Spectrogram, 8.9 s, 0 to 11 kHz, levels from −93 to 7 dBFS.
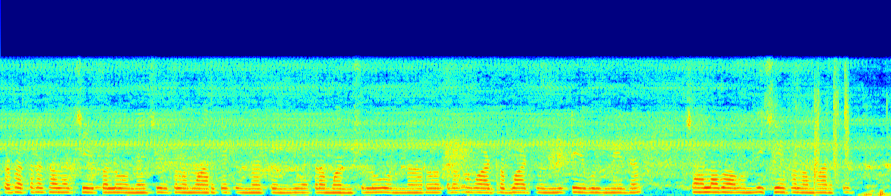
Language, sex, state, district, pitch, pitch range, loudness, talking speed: Telugu, female, Andhra Pradesh, Sri Satya Sai, 230 Hz, 225-235 Hz, -16 LUFS, 150 wpm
